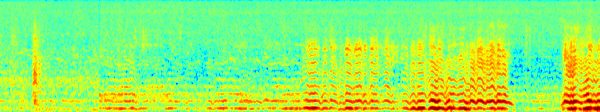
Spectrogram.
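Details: Red mason bee buzzing: a low, droning hum rich in harmonics, steady and soft at first, then swelling into louder pulsing bursts of wingbeat noise, breaking off briefly before one final loud burst near the end.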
